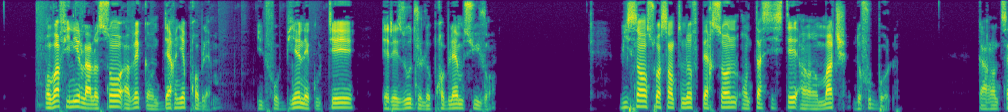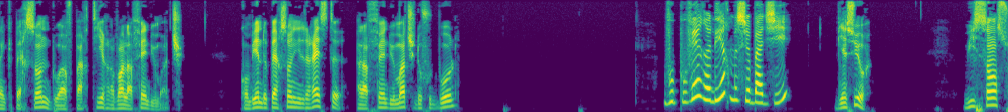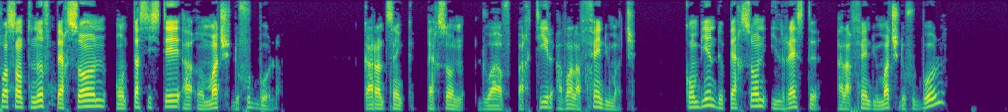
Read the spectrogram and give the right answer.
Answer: Donc, il y a 824 personnes à la fin du match de football.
